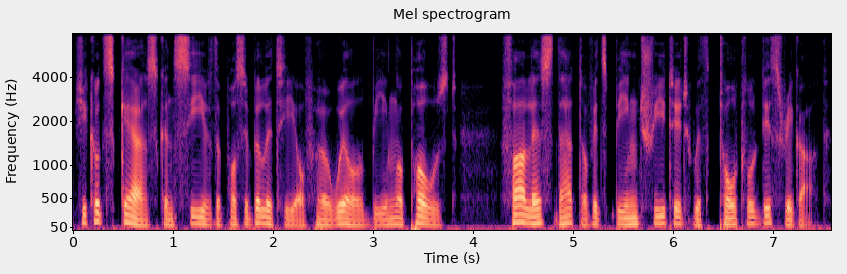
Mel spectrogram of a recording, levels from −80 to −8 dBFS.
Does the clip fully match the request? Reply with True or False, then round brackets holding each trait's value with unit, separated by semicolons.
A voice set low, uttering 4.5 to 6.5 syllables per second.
True (95 Hz; 5.0 syllables/s)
